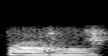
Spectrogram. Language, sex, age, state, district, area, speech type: Odia, male, 18-30, Odisha, Nabarangpur, urban, conversation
